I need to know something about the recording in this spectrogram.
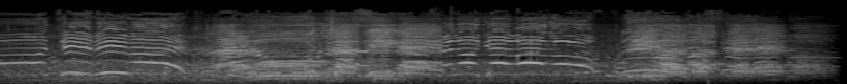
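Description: A group of women sing a slow, wavering song.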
